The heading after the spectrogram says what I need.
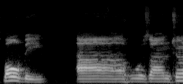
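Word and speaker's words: Bowlby: uh April uh Bob I think it's pronounced bolby uh who was on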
